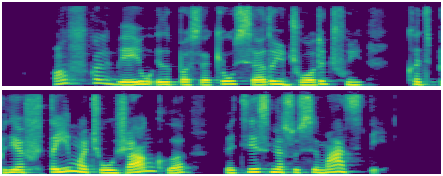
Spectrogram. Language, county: Lithuanian, Vilnius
